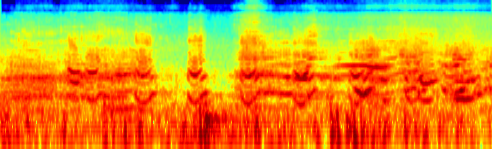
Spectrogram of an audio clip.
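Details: Sea lions resting on the sand at Kiddie Beach, Oxnard, California, keep up long, overlapping moaning and bawling calls. The calls bend up and down in pitch and form a continuous rough chorus.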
